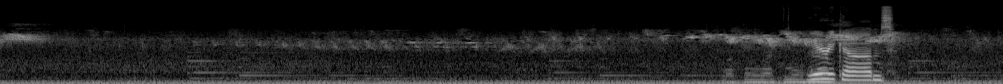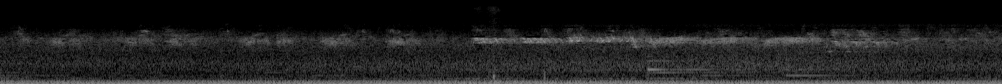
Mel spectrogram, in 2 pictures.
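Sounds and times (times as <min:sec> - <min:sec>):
birds chirping: 0:00.0 - 0:20.0
steady low hum: 0:00.0 - 0:20.0.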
